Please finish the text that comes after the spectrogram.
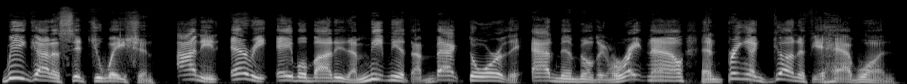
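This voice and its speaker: A man's voice: a little high, sing-song, normal speed, vocal fry, few pauses, pushed and bright, dry recording, clean studio sound, pitched above the performer's own voice, heavily acted. Man voicing a barking militia commander. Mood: urgent. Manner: barking urgent orders. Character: gruff male militia leader, commanding.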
